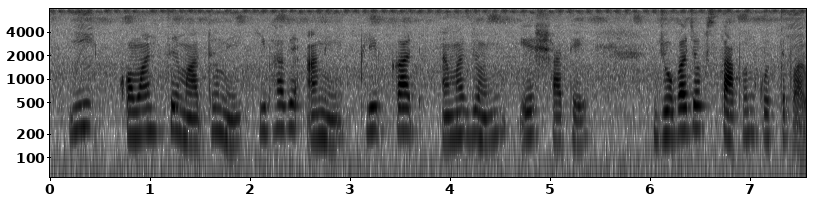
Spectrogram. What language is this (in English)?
Bangla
